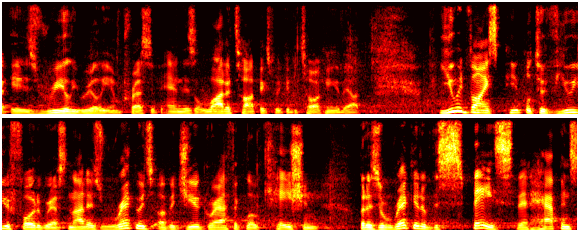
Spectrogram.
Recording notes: We took our mics to the Robert Mann Gallery , in New York. We took our mics to the Robert Mann Gallery , in New York.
